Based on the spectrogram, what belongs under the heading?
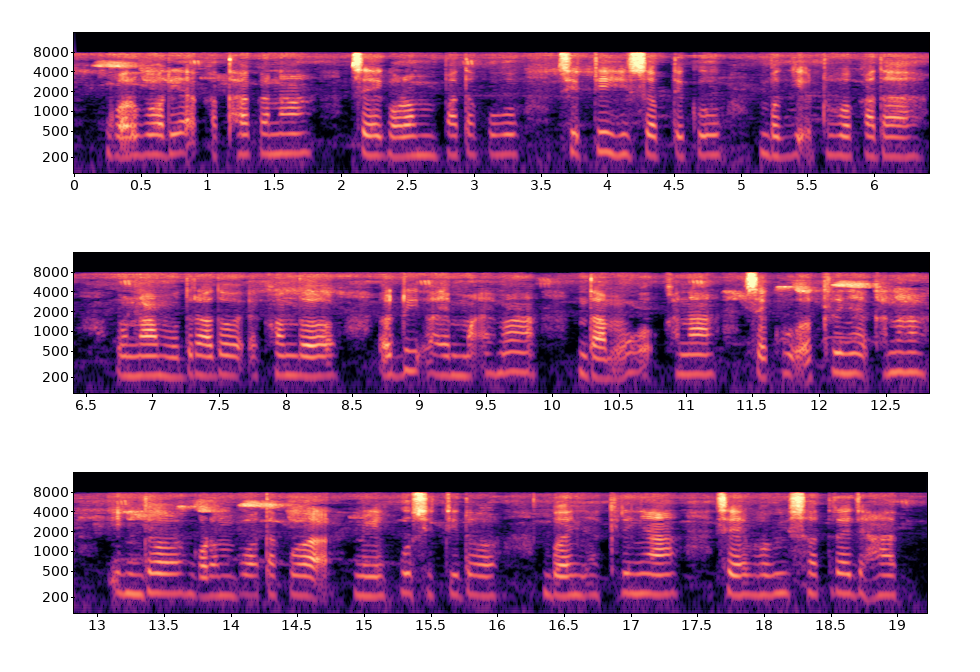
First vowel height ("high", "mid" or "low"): mid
